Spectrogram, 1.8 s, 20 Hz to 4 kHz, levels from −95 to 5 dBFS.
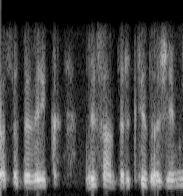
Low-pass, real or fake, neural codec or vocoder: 3.6 kHz; real; none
